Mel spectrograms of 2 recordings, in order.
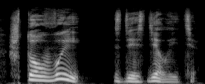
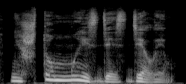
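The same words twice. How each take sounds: First: Slow, pointed stress on «вы». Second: Slow correction leaning on «мы»; stress on МЫ. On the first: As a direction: lean hard on «вы», drawing it out. (с нажимом на слово «вы») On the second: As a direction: hit «мы» to reject that wording. (с ударением на «мы») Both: A narrator's reading. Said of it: "перебил Хайман".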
